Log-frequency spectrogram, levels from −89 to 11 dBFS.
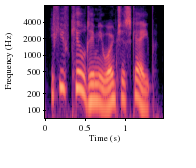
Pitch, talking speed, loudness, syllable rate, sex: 165 Hz, 285 wpm, -15 LUFS, 8.5 syllables/s, male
